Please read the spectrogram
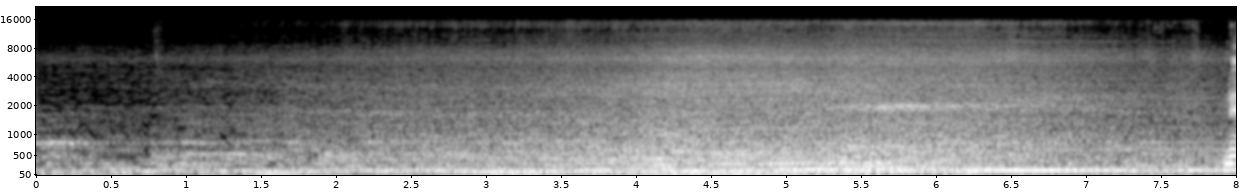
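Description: A motor vehicle passing: a low engine hum that grows gradually louder over several seconds and eases off near the end.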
